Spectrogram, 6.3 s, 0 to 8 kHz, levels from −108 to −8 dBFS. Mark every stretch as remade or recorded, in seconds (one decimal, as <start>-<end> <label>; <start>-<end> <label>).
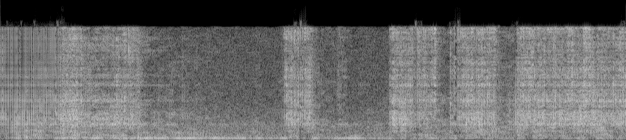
0.0-0.6 remade; 0.6-6.3 recorded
